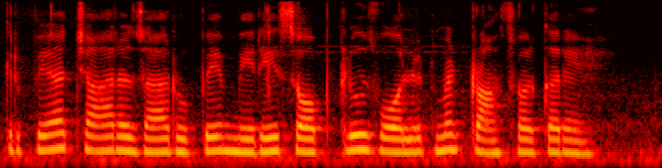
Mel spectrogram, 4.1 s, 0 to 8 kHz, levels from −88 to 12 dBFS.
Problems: none marked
